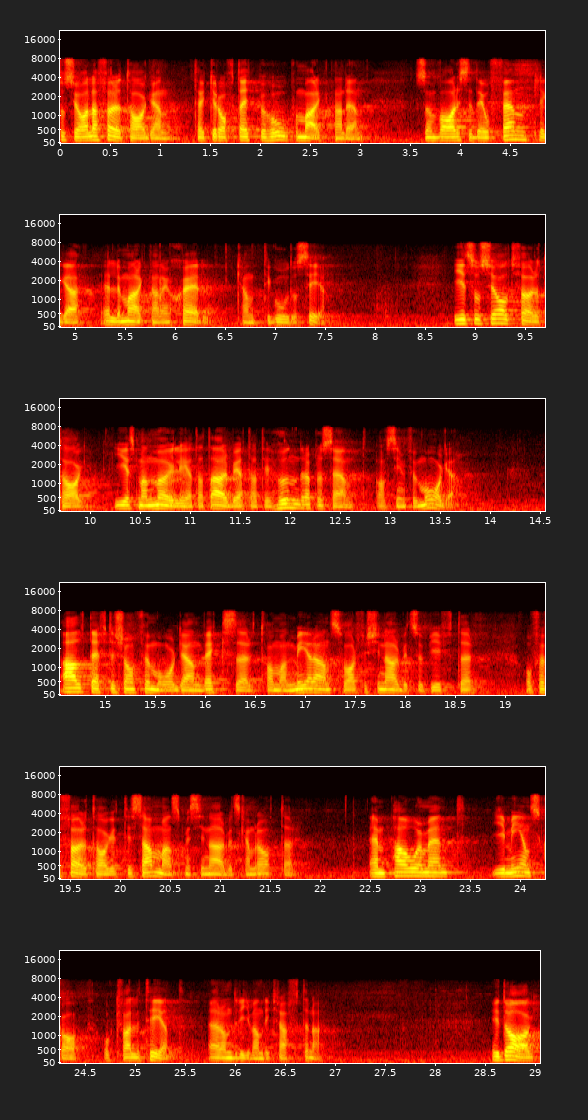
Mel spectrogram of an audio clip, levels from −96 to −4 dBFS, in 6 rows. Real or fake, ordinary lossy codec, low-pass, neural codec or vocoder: real; none; none; none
